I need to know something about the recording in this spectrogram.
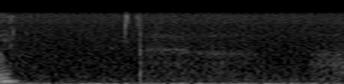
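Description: Near silence broken by a faint mouse click, two close ticks about a second in, as the lecture slide is advanced.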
